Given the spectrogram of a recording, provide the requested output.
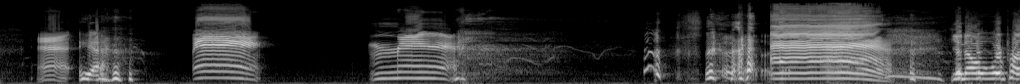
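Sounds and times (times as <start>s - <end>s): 
speech: 0.4s - 2.6s, 7.0s - 10.2s
people imitating goat bleats with their voices: 1.9s - 2.7s, 3.7s - 4.7s, 7.7s - 9.0s.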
